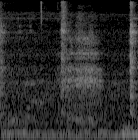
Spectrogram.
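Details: Seagate hard drive in a main computer stuck at the BIOS screen, still powered but disconnected from the board, making sharp dry repeating clicks over a low fan hum: click of death, drive failed.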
